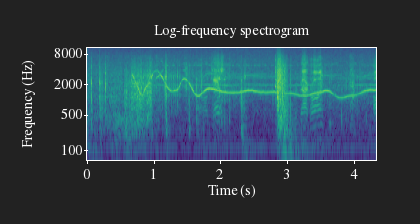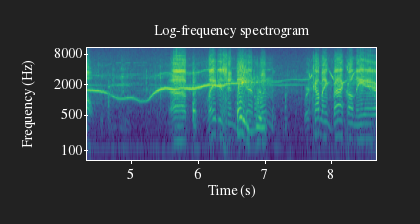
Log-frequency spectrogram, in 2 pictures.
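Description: A car radio whistles and warbles as it is tuned between stations.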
